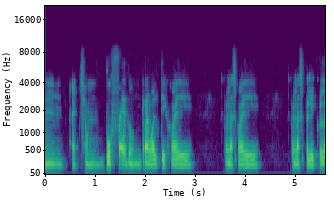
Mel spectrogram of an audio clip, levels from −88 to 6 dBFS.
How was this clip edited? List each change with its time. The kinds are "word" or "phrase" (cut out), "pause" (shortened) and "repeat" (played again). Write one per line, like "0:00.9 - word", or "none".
0:03.8 - repeat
